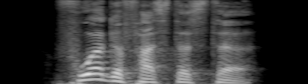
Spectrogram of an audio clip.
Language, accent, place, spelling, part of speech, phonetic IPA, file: German, Germany, Berlin, vorgefassteste, adjective, [ˈfoːɐ̯ɡəˌfastəstə], De-vorgefassteste.ogg
- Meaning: inflection of vorgefasst: 1. strong/mixed nominative/accusative feminine singular superlative degree 2. strong nominative/accusative plural superlative degree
